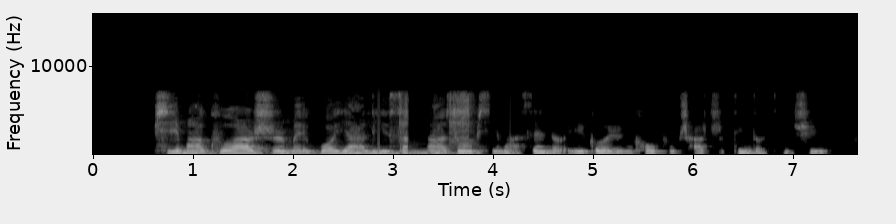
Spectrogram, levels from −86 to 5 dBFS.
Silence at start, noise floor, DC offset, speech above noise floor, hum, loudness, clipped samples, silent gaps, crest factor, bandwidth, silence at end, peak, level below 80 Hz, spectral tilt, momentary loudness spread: 0.6 s; under -90 dBFS; under 0.1%; over 55 dB; none; -35 LUFS; under 0.1%; none; 16 dB; 7.2 kHz; 0.3 s; -20 dBFS; -74 dBFS; -4.5 dB/octave; 12 LU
